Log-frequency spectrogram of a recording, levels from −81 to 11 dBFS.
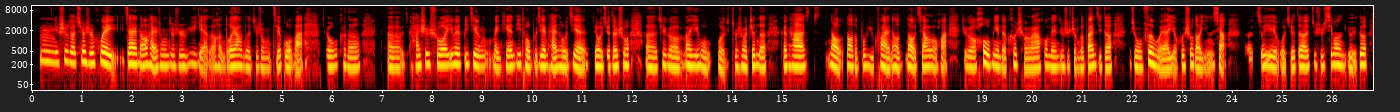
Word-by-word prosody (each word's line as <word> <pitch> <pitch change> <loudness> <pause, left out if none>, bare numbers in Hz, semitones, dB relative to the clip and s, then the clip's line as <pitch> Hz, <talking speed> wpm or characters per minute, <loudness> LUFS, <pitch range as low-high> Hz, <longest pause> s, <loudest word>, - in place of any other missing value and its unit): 嗯， 250 -3 0
是 250 +2 -1
的， 225 -2 +3
确 245 +2 +2
实 220 -2 +2
会 220 -4 +5 0.2
在 215 -1 +5
脑 195 0 +3
海 165 -6 +3
中， 185 +1 -2
就 195 - -3
是 185 -1 -3
预 215 0 -5
演 175 -6 -2
了 - - -3
很 185 - -3
多 180 - +2
样 190 -1 +2
的 170 -2 -2
这 165 -1 -9
种 160 -2 -5
结 170 - 0
果 - - +1
吧。 - - +1 0.4
就 175 0 -1
可 190 0 -6
能 160 +1 0 0.5
呃， 160 -1 0 0.2
还 180 -1 -1
是 210 +2 0
说 195 -2 +3
因 200 +1 +1
为 210 -1 +4
毕 205 0 -3
竟 185 -4 +1
每 165 -4 0
天 180 +2 0
低 205 +1 -2
头 185 -4 +1
不 165 - -5
见 185 -1 +3
抬 170 -4 +1
头 170 -1 0
见， 185 -1 +1
就 180 -1 +2
觉 175 -1 -2
得 175 +1 +2
说， 195 +1 -1 0.3
呃， 165 -2 0
这 195 +3 -3
个 165 -4 +1
万 190 -2 +2
一 185 0 +1
我 165 -5 -2
我 150 -5 -1
就 180 - -5
说 175 0 0
真 190 +2 0
的 165 -2 +1 0.3
跟 175 +1 -1
他 175 -1 +4 0.5
闹 175 -7 +4
闹 185 -2 +3
得 145 - -3
不 185 +4 -4
愉 165 -3 -2
快， 175 -1 +2
闹 165 -1 -1
闹 175 -5 +3
僵 175 0 0
了 175 -2 0
话。 180 - -1 0.3
这 - - -8
个 165 -1 +1
后 210 +2 +3
面 180 -4 0
的 - - 0
课 205 - -3
程 150 -6 -4
啊， 160 +1 +1
后 190 +2 -3
面 170 -2 0
就 175 - -4
是 175 -1 -6
整 155 -3 -6
个 155 0 -2
班 180 +2 +4
级 170 - -5
的 160 0 +1 0.3
这 210 - -19
种 170 -3 0
氛 220 +6 +5
围 165 -5 +1
啊， 145 +1 +2
也 - - -1
会 180 - -2
受 200 +2 -1
到 160 -5 +2
影 165 +6 -4
响。 200 - 0 0.4
呃， - - -6
所 180 - -4
以 180 -3 +2
我 - - -3
觉 165 - -2
得 175 0 +3
就 195 - -9
是 175 -2 -5
希 190 +3 -3
望 200 -2 +2
有 - - -3
一 - - -2
个 205 -1 +3
180 Hz, 255 characters per minute, -22 LUFS, 170-195 Hz, 0.5 s, 会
